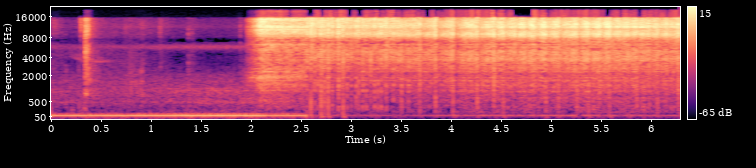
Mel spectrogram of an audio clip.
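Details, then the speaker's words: Millermatic 212 with spoolgun welding aluminum, wire feed speed turned down: machine hum, then arc hiss with uneven popping crackle about three times a second, like a Harley on 86 octane; wire feed too slow. "hear the difference so that slower feed that sounds like a sounds like a harley that's running on 86 octane"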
